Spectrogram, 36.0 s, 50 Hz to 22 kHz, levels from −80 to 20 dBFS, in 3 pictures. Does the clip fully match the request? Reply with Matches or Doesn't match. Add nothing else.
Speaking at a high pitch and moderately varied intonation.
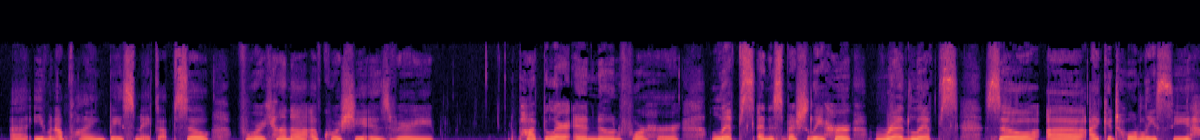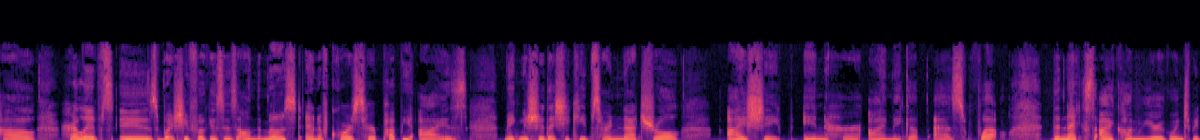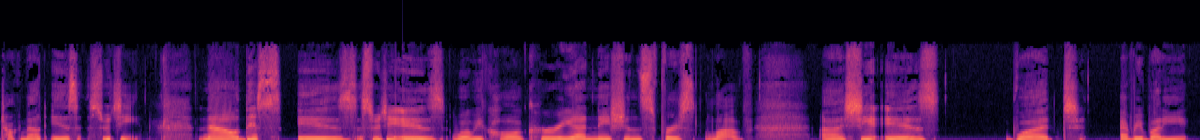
Matches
